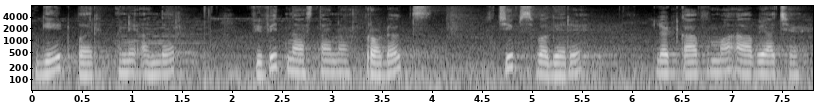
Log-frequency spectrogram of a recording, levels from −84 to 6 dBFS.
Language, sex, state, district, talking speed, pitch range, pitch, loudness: Gujarati, male, Gujarat, Valsad, 90 wpm, 140-155 Hz, 145 Hz, -18 LUFS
